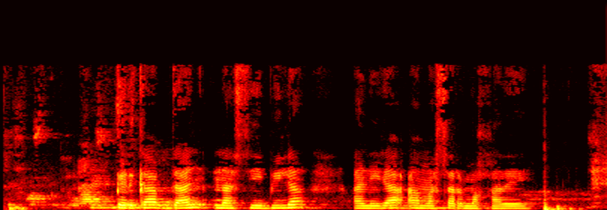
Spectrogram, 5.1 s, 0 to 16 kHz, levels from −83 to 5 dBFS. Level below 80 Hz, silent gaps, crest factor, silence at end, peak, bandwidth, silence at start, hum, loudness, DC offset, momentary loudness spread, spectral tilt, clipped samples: -36 dBFS; none; 16 dB; 0 s; 0 dBFS; 11.5 kHz; 0.05 s; none; -17 LUFS; under 0.1%; 14 LU; -6.5 dB/octave; under 0.1%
